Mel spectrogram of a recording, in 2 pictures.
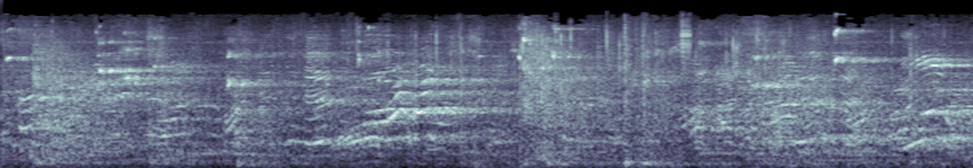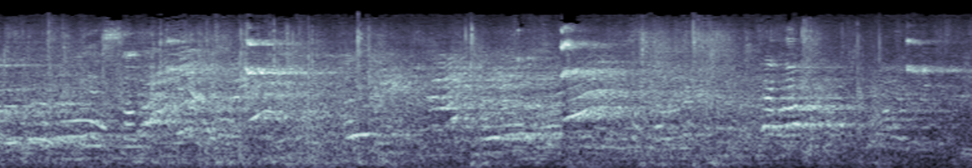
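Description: The echoing sound of an indoor youth football match in a large sports hall: a ball being kicked and bouncing on the wooden floor, with children's and spectators' voices and shouts throughout.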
